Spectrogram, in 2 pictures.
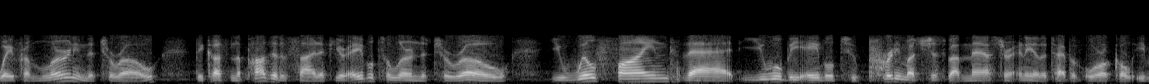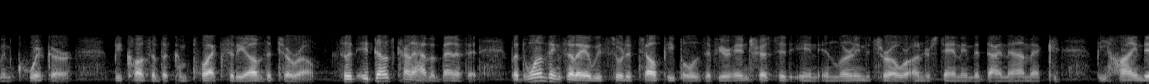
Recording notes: Callers with questions or comments are encouraged to call in live, or to ask questions in the chat room. Halfway through the show the phone lines will open for question and comments.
